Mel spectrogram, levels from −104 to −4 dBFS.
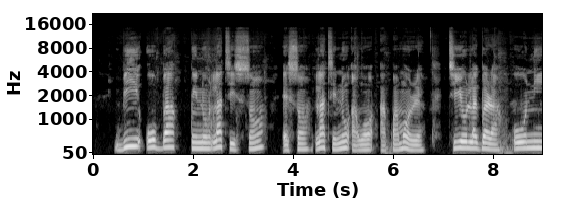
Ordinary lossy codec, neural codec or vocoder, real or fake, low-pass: none; none; real; 14.4 kHz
